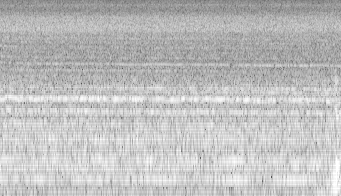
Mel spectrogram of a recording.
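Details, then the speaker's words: Apple Xserve salvaged from e-waste, upgraded with an SSD, at startup after power button press: loud, steady high-pitched fan roar with constant whine, no grinding or ticking; normal fan noise. "definitely sounds like a server to me"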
